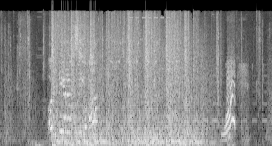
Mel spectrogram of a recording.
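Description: Rifle shots fire in a rapid burst.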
